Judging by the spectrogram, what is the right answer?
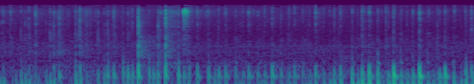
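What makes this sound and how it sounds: A solid decorative sign made of thin painted wooden slats, reading "Apple Cider" for Thanksgiving, is held in one hand and tapped with long fingernails. The result is a quick, uneven run of short, dull knocks that are mostly low and thumpy, with each tap dying away almost at once and a few brighter clicks standing out.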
